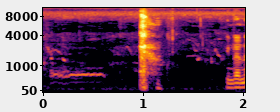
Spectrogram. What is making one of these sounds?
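Chicks peep softly.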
